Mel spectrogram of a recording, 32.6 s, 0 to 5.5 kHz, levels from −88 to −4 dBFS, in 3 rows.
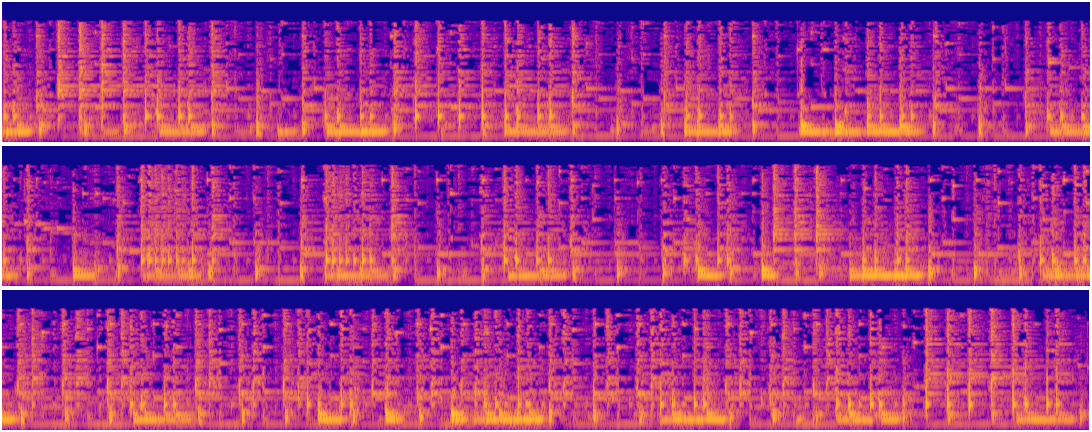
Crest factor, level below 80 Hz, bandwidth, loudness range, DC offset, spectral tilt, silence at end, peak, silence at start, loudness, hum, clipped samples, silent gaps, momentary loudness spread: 22 dB; -46 dBFS; 4.1 kHz; 3 LU; under 0.1%; -10 dB/octave; 0 s; -2 dBFS; 0 s; -25 LUFS; none; under 0.1%; none; 8 LU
